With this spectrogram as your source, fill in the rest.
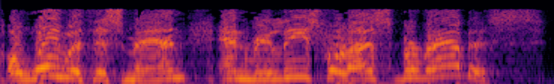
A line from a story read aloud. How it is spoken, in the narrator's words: they cried out altogether, saying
